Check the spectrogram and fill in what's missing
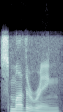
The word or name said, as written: smothering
